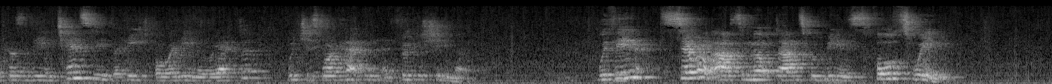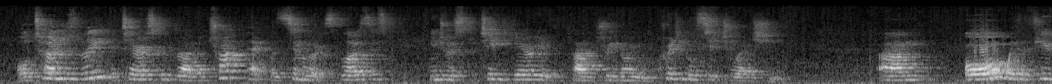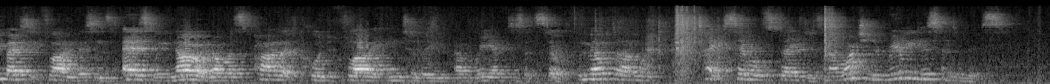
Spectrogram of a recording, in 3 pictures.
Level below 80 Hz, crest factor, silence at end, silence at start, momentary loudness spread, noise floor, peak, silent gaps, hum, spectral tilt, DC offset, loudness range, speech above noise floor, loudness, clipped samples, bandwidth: -46 dBFS; 20 dB; 0 s; 0 s; 15 LU; -41 dBFS; 0 dBFS; none; none; -3 dB/octave; under 0.1%; 9 LU; 21 dB; -20 LUFS; under 0.1%; 16.5 kHz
